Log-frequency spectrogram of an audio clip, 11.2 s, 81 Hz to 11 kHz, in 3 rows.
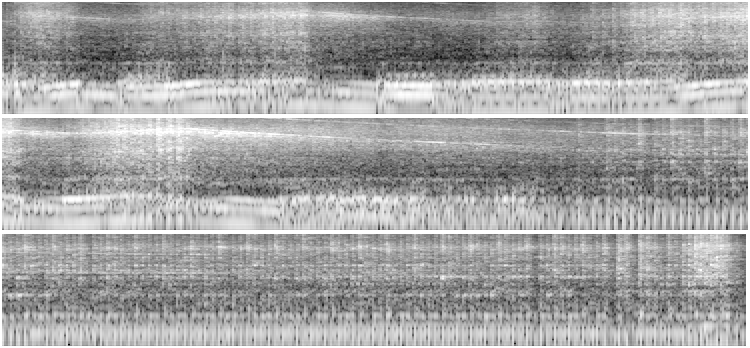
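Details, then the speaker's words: Nissan 240 with KA turbo engine and new Pulsar PSR 3582 turbo, first run after build: repeated throttle blips with wavering, uneven note smoothing out each time as fuel tuning clears rough running. "for a little backstory right here what I'm doing is doing a little bit of fuel tuning trying to get it's a clear up so just lay out and listen you can hear it clear a little more each time"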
